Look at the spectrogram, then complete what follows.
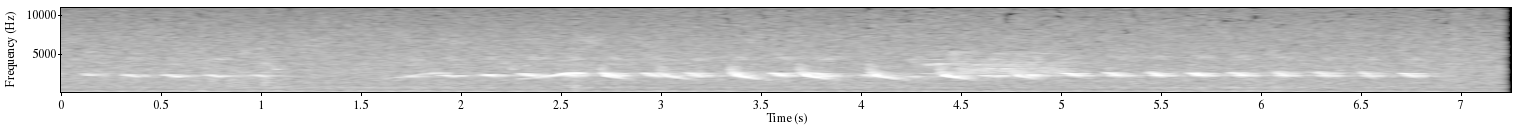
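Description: A small songbird singing outdoors, faint: a short trill, then a run of quick down-slurred notes that turns into a long, even trill, over a steady low hum.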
